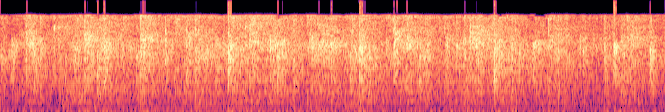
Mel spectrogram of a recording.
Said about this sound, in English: That's simple enough. Let's clap for him.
